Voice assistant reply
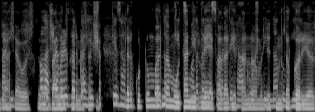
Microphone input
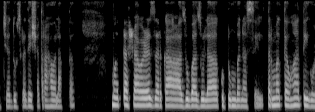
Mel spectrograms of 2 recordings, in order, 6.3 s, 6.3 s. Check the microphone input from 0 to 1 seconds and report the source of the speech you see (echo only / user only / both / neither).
user only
